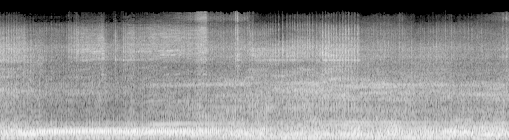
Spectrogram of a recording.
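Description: Dirt bike engines running while riding along, the nearest engine loud and close, its note holding fairly steady with small rises and falls.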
